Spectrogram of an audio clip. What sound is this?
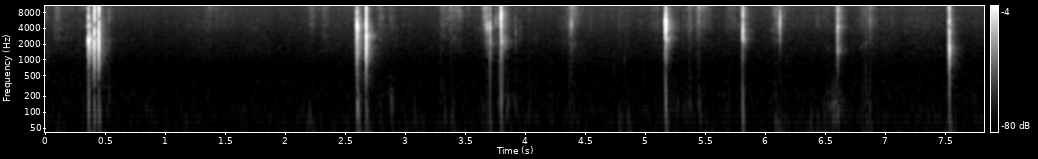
Popping Knuckles
Popping my knuckles. It sounds worse than it feels.
crack, cracking, knuckles, pop, popping, snap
